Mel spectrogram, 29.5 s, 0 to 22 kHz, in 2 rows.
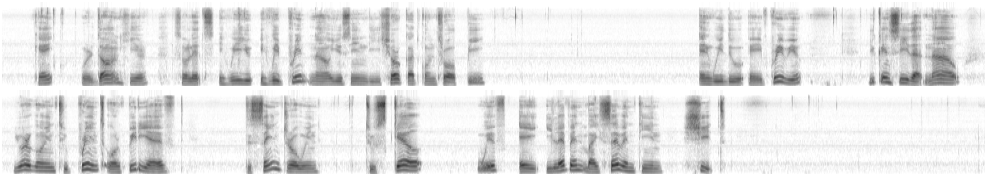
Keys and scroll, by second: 3.7 ctrl+p, 26.6 Escape, 28.6 Escape.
